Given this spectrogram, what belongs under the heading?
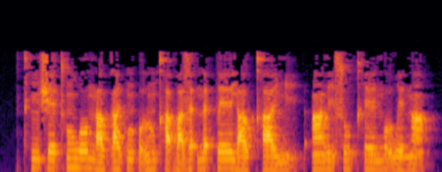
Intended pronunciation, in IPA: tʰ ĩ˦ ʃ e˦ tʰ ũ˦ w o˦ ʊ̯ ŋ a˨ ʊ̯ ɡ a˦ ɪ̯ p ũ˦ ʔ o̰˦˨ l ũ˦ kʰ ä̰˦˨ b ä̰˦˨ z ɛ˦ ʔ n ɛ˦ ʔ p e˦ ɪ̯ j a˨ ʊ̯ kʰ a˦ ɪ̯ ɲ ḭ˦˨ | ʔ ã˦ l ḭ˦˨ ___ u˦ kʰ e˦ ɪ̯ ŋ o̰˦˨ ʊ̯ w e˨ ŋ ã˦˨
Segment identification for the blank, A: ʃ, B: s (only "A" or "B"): B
